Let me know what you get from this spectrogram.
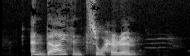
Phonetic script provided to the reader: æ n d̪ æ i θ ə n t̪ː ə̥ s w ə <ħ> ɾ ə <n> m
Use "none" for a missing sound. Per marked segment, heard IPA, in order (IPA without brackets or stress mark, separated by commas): ħ, none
